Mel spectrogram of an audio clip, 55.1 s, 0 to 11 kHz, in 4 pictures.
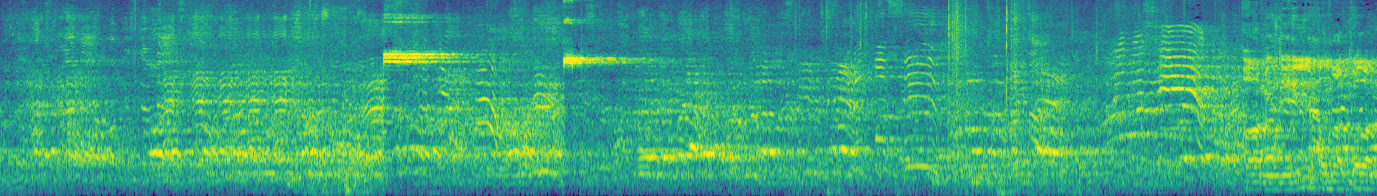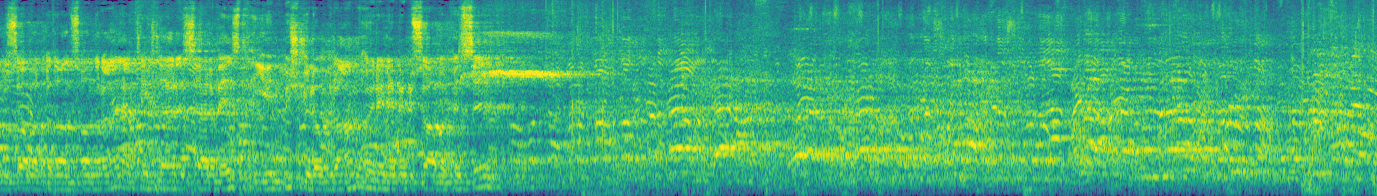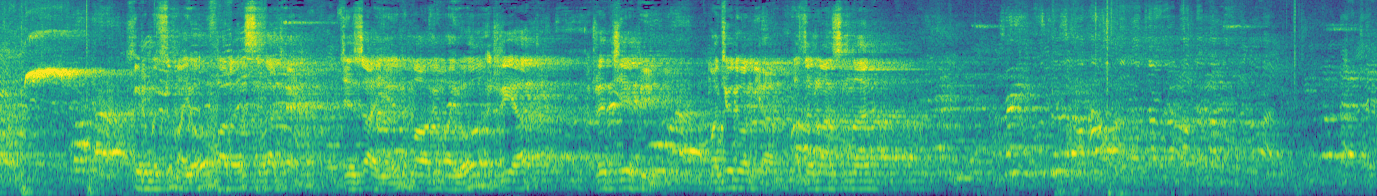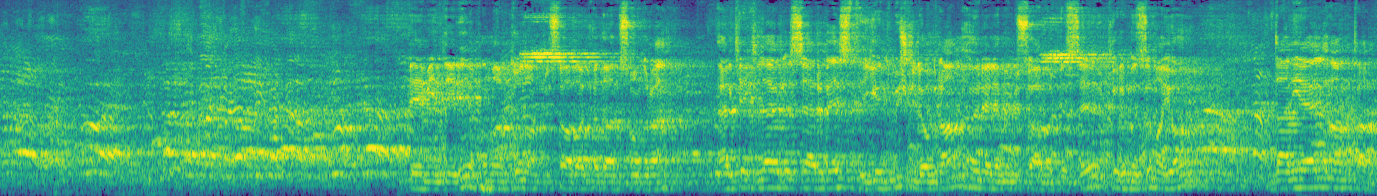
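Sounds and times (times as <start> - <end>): murmur of voices: 0.0 - 55.0
high whistle blasts: 3.8 - 4.6, 5.6 - 6.4, 27.8 - 28.5.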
